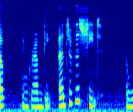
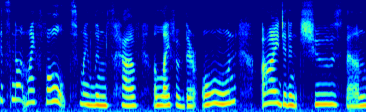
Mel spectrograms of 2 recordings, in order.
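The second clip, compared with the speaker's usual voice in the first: slow, drawn-out, grumbling tone; 3 semitones higher than usual. Narrator reading Frankenstein's cat after the butler shows him out, grumbling Frankenstein's cat voice. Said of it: "and clearly Frankenstein's cat was no ordinary cat. / But [name] was determined to make some friends with the stinky spring in his and with a stinky spring in his stuttering / said [name]".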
